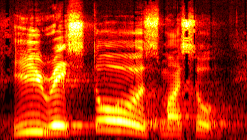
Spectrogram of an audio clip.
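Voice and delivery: slow, loud, solemn proclamation; slow emphatic scripture. Acted. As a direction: stretch out every word of the line.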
